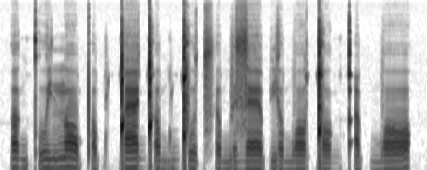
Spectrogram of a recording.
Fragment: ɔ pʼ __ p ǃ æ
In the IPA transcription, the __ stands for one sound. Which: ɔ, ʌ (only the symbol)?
ʌ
